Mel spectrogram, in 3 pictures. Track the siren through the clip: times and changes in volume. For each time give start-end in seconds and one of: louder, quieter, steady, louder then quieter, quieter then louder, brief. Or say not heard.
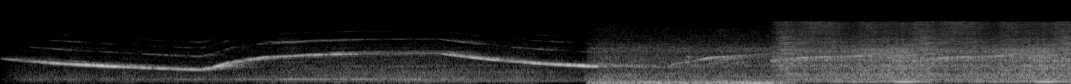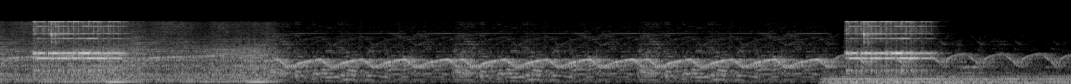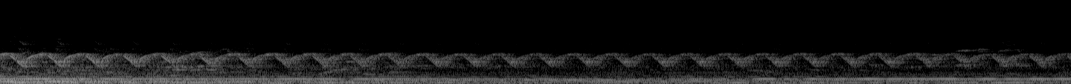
0.0-32.0 quieter.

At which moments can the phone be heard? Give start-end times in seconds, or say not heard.
11.0-12.0, 19.1-20.1.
